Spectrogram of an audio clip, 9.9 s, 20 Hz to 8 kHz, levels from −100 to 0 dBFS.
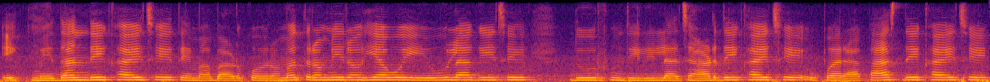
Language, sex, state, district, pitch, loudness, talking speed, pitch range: Gujarati, female, Gujarat, Gandhinagar, 235 Hz, -15 LUFS, 140 wpm, 215-245 Hz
